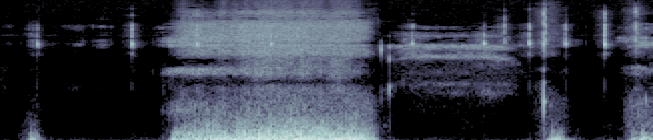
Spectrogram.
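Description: A long breath let out into a close microphone, lasting over a second, with a short low thump just before it and a few small clicks near the end.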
